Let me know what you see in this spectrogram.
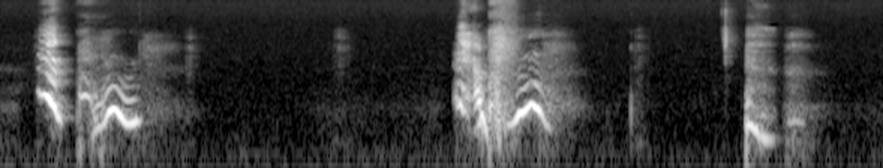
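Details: Three loud, forceful, very wet sneezes with a sharp inward breath before each, described as unstifled and tickly; sneezing during an ongoing common cold.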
